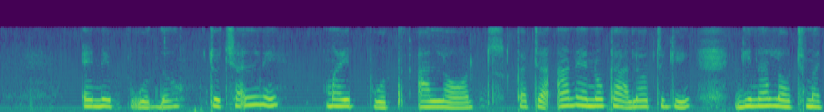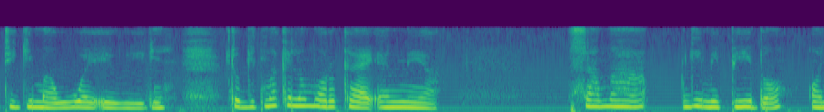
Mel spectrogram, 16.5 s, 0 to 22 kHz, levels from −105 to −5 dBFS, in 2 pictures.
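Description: Speech runs through the whole recording with two faults. A raspy mains buzz sits roughly 25 dB below the voice for the full length. Unlike a smooth hum, its spikes, twice in every 60 Hz cycle, carry harmonics well into the kilohertz range, because a dimmer, rectifier or poor shielding injects sharp switching edges. The voice also has a grainy, breathy edge, and nothing remains above 7.7 kHz. This is likely Bluetooth LC3 compression at a low rate, which fits roughly 32 kbps with 10 ms frames. A plain low-pass filter would sound clean, but here the codec discards the upper detail and fills it with noise.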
